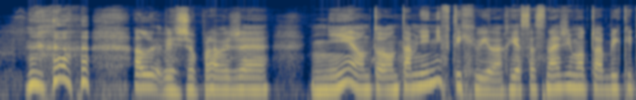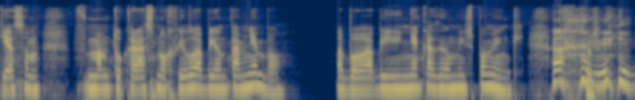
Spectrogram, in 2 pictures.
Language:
Slovak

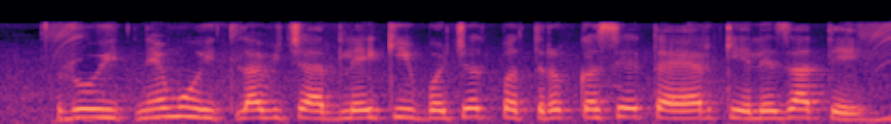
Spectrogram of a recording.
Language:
Marathi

